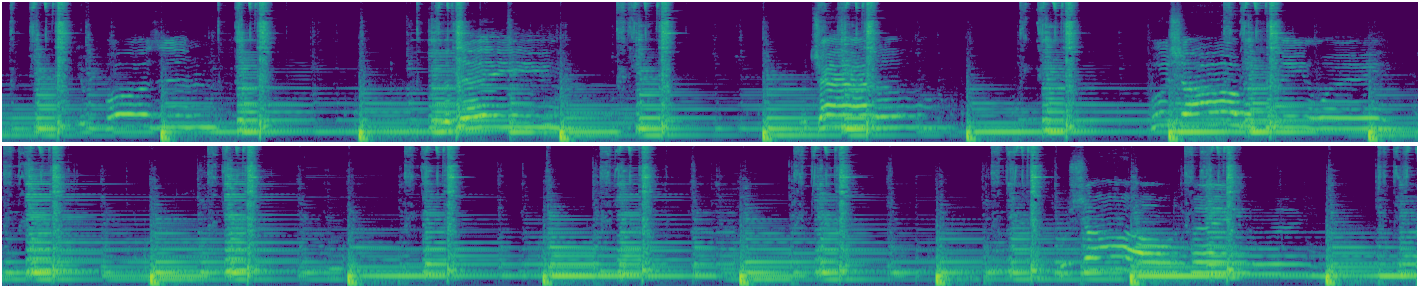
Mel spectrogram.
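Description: Acoustic guitar strummed in a steady rhythm, about one strum a second, with a man singing drawn-out, wavering phrases over it every few seconds.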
